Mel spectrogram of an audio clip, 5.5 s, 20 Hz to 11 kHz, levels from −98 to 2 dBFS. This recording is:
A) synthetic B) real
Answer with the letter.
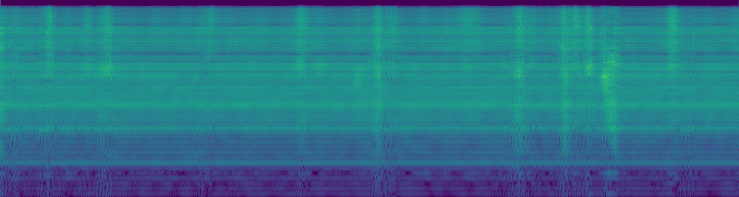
A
